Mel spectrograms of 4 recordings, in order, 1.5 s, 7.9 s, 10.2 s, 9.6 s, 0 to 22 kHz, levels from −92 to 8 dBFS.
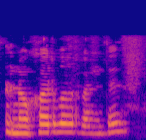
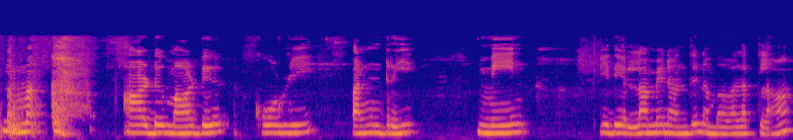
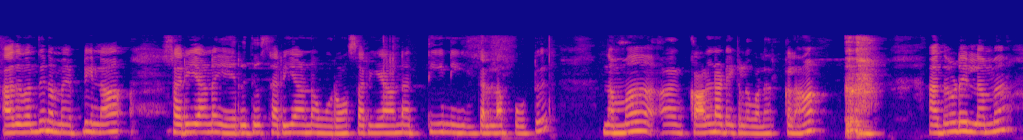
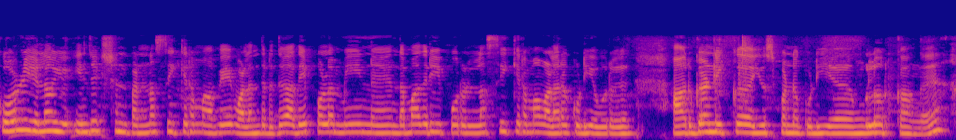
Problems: constant background noise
